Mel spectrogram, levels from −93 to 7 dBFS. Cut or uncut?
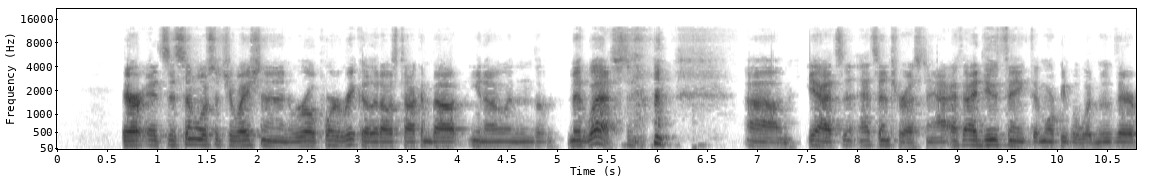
cut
